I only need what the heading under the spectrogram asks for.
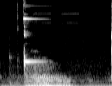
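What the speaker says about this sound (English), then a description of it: "alarm went off there, notification" A short phone notification chime sounds at moderate level, a bright ringing tone that fades over about a second, with a second brief chime beginning right at the end.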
